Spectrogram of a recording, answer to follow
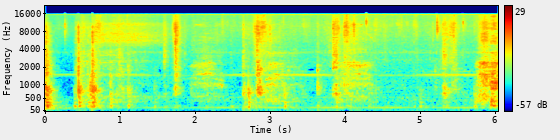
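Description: Fingers rubbing margarine and flour into crumbs in a plastic mixing bowl, with irregular knocks and clicks of hands against the bowl over a soft rustle of the crumbly mixture.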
